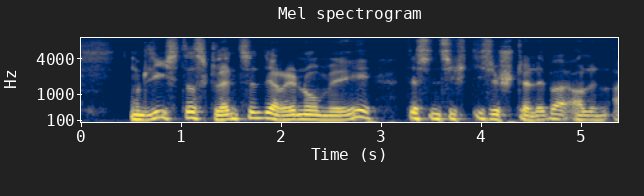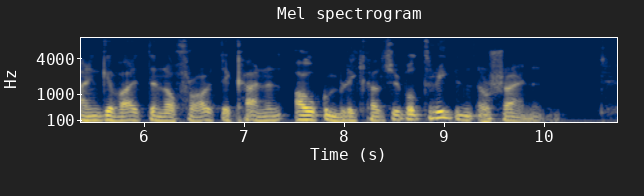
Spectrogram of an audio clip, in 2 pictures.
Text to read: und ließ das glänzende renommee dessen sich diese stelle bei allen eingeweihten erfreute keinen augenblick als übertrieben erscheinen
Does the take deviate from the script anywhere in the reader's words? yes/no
no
